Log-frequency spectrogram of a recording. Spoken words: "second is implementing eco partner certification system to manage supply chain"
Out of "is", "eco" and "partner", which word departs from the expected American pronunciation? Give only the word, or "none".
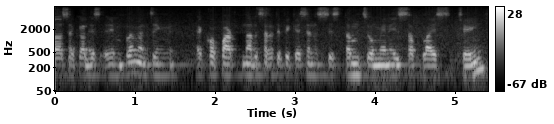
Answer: is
